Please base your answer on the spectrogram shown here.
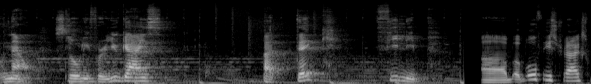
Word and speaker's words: Patek Philippe: there you have it say it slowly patek philippe and again the emphasis on philippe falls on the second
